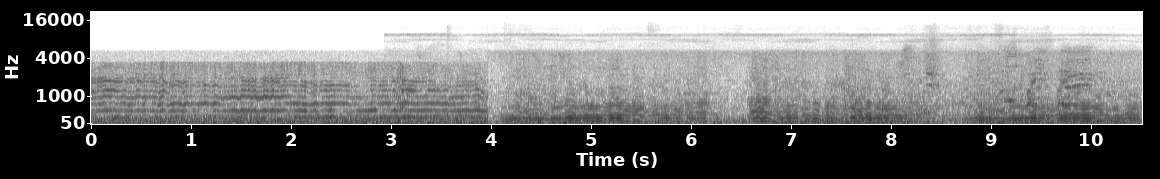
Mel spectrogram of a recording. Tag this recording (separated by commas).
Insect, bee or wasp, Fly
